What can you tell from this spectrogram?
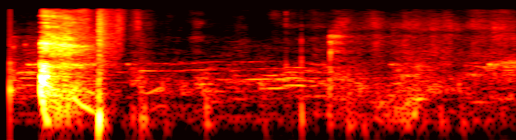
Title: I sneezed in the middle of Kiki do you love me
